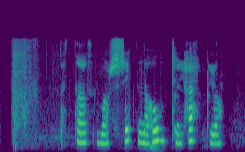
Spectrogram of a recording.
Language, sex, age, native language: Icelandic, male, 8, Icelandic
